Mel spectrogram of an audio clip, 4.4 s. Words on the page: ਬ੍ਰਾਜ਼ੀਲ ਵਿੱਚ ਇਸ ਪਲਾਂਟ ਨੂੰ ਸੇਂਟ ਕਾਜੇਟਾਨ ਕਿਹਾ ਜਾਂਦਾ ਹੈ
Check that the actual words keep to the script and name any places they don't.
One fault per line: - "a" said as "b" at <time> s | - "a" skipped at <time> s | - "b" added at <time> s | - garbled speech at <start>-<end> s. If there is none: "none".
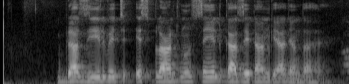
none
